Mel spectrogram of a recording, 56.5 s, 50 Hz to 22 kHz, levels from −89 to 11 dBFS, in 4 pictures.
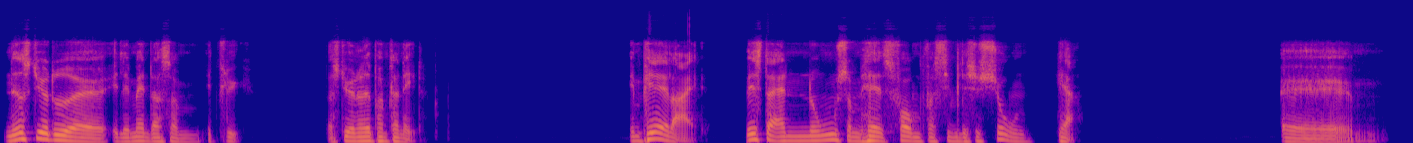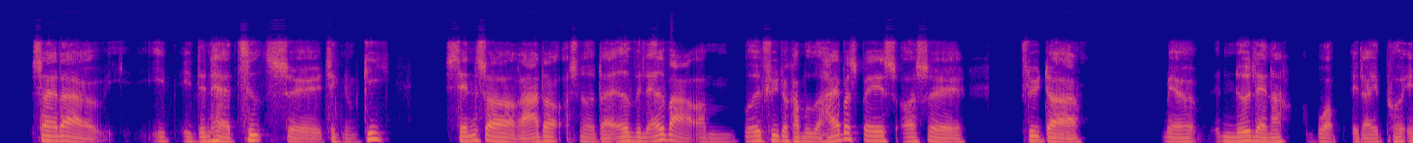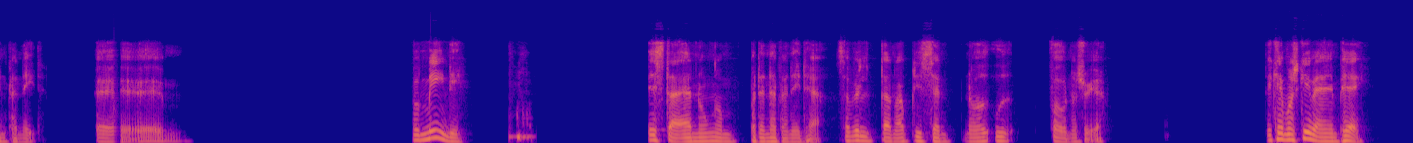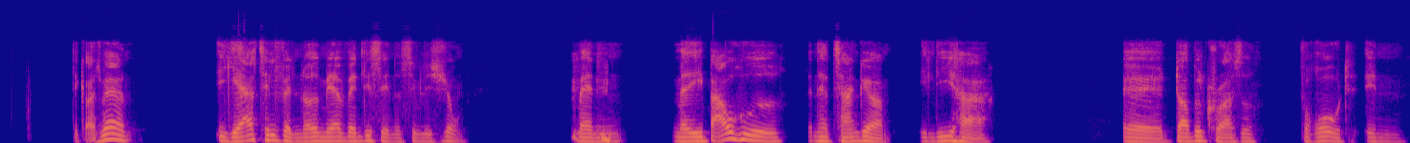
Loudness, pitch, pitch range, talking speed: -28 LUFS, 115 Hz, 105-130 Hz, 125 wpm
